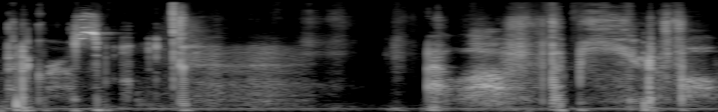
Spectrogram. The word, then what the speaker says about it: Metagross: Is it Metacross or Metagross? Spelled like gross, so I guess it's probably Metagross.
